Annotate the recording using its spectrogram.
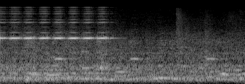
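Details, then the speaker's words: About eight rapid, high-pitched electronic beeps, then quiet room noise: audible alarm tone of a Dräger Savina 300 ventilator during its pre-use self-test, alarm signal check confirmed by operator. "Entonces como escuchamos la alarma le vamos a dar que sí"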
